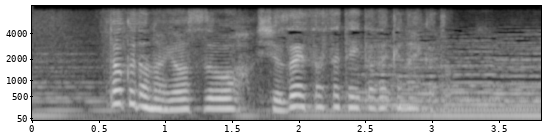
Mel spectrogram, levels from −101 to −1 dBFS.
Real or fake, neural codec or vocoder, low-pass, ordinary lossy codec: real; none; 7.2 kHz; none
